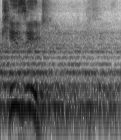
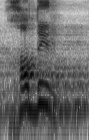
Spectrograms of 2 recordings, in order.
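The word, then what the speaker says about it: خضر: খাদির তো বুঝেন নাই, যাকে আপনারা বলেন খিজির, ওনার নামটা কি? খাদির, বিফাতহিল খা ওয়া কাসরিদ দাদ, খাদির। আমরা বলি খিজির, এটা ভুল উচ্চারণ, শুদ্ধ উচ্চারণ কি? খাদির।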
